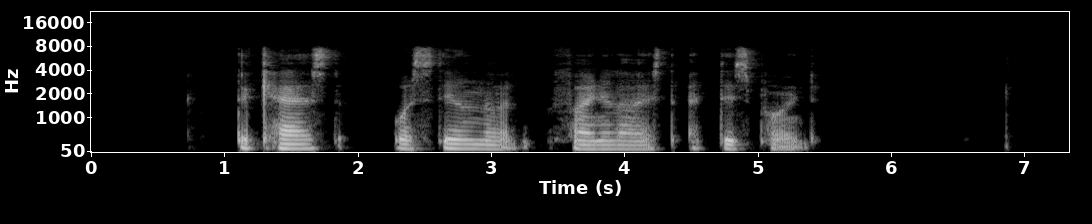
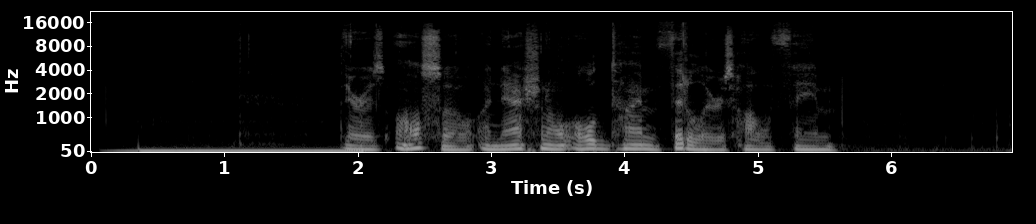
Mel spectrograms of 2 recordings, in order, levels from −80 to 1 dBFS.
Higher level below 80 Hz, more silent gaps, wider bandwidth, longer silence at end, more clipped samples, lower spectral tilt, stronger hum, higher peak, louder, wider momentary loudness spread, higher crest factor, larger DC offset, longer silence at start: second, -66 dBFS vs -44 dBFS; neither; second, 8.2 kHz vs 16.5 kHz; first, 1.95 s vs 1.3 s; neither; about the same, -5.5 dB/octave vs -5 dB/octave; neither; first, -2 dBFS vs -22 dBFS; first, -24 LUFS vs -39 LUFS; first, 14 LU vs 7 LU; first, 26 dB vs 18 dB; neither; first, 1.1 s vs 0.1 s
